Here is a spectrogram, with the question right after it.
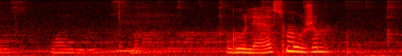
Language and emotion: Russian, neutral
